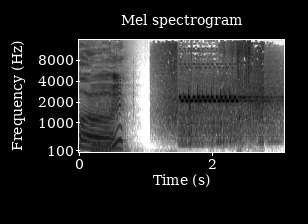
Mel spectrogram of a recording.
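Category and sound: signal or alarm, telephone ringing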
